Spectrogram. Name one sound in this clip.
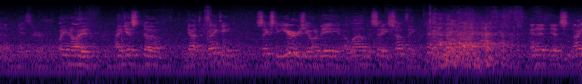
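An elderly man speaks into a microphone in a large echoing hall.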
